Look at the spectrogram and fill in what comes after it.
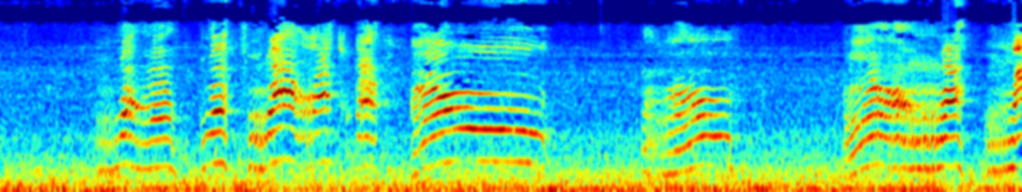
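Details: Domestic cat giving a fast run of insistent meows, several short calls then a long whining meow near the middle and more rising-falling meows after, over a constant low background hum.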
